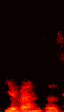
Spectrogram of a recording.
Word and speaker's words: Juventus: Juventus, yeah.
